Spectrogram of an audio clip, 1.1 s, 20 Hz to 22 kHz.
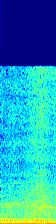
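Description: A 1000 cc Yamaha R6 sport motorcycle engine runs loud and close, a steady droning rev that dips briefly and then swells again.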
